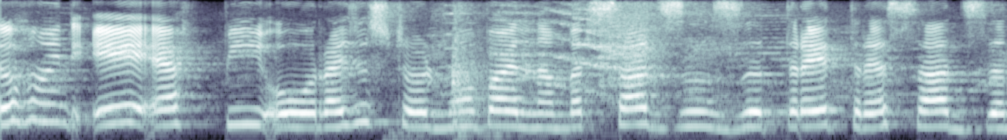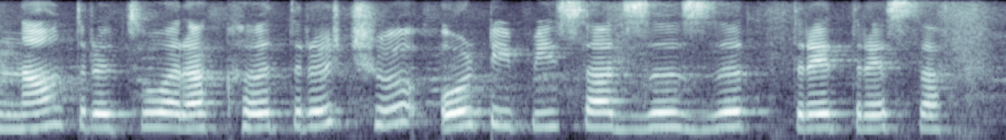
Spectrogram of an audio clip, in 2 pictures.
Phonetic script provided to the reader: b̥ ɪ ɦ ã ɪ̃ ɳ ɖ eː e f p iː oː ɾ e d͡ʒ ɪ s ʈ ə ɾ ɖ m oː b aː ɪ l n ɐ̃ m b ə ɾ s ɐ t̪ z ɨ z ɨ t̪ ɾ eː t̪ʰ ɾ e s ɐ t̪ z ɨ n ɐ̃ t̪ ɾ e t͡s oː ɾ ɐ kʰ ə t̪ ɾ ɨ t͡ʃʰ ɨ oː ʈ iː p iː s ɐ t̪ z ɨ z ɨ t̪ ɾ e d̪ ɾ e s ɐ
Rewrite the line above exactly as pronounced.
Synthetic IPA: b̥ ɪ ɦ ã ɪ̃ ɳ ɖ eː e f p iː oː ɾ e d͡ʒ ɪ s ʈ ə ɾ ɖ m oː b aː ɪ l n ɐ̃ m b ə ɾ s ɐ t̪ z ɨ z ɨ t̪ ɾ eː t̪ ɾ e s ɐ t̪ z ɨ n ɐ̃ t̪ ɾ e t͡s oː ɾ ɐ kʰ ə t̪ ɾ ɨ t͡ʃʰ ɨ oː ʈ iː p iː s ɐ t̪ z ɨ z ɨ t̪ ɾ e t̪ ɾ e s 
